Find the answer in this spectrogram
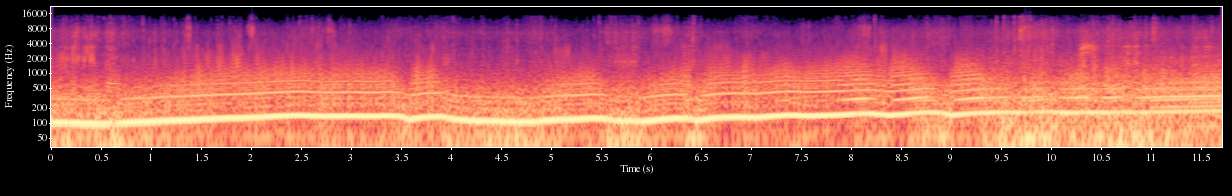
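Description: Honda Civic 4WD engine running hard as the car is driven around an ice track. The revs rise and fall with the driving, then climb steadily over the last few seconds.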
